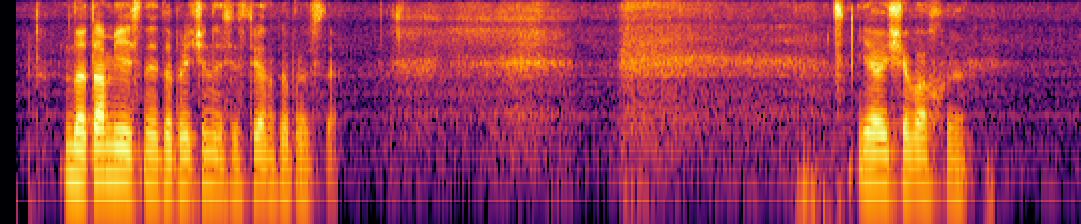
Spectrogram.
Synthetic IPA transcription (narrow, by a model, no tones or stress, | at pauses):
d̪at̪amjesʲtʲnəɛt̪əpɾʲɪt͡ɕinːəs̬ʲɪst̪ɾʲonkəpɾost̪ə̰ | jaɪɕːevaxʊjʊ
